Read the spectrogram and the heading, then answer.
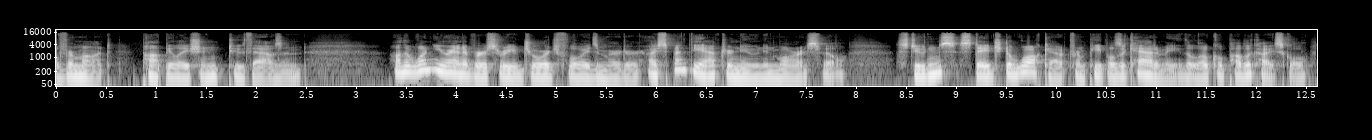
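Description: Measured male radio show host. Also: medium pitch, vocal fry. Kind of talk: scripted radio introduction and interviewing.

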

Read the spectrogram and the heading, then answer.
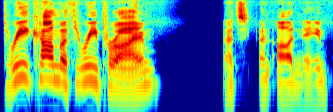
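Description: A man's voice: on the high side, wildly swooping pitch, takes it slowly, fairly bright tone, dry recording, clean studio sound. A middle-aged man co-hosting a casual tech news show, talking with animation and stumbling over hard words. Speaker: podcast co-host.

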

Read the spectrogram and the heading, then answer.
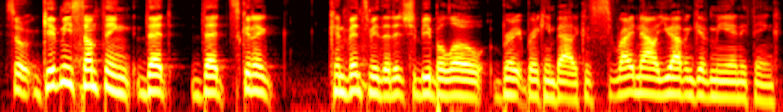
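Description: A man's voice: medium pitch, moderate pace, no echo. Chatty man, dry close sound. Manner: rambling, repeats words when starting sentences. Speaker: podcast co-host. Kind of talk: casual chat.

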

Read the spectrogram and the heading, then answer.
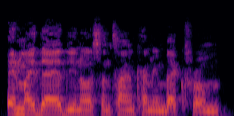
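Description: A man from southern Italy speaking English with an Italian accent as an interview guest, talking in a halting way with many restarts and small laughs. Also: a little high, steady tone, husky. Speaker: guest bartender. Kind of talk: casual interview chat.

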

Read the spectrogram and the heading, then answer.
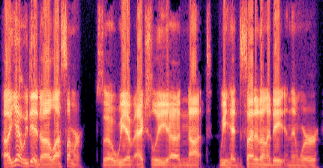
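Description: A man's voice: on the low side, brisk, pushed and bright, clear, resonant tone, no echo. A man from Florida chatting on a podcast, hesitant and full of fillers. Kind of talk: casual chat.

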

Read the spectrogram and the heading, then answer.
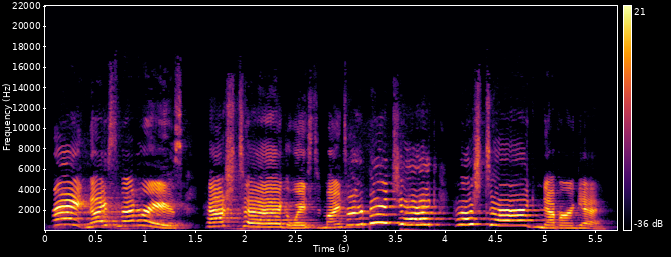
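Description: A woman's voice: extremely high pitch, big pitch swings, measured pace, noisy background, heavily acted. A woman playing an exasperated, sarcastic girlfriend dumping a clingy ex, emphatic and scornful, in a live radio-style comedy sketch.

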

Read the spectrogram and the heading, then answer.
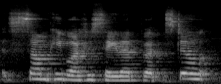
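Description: A woman from Iceland chats as a guest in a relaxed interview. Her voice sits in the middle range, and she thinks aloud with plenty of fillers. The room around her gives a noticeable echo. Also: mid-range voice, brisk. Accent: non-typical Icelandic English accent. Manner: chatty, filler-heavy, reflective. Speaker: flight attendant, interview guest. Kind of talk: casual conversational interview. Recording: echoey room.

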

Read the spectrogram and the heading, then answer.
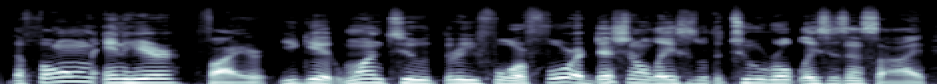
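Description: A man with a smooth, clear voice speaks in a dry, close-sounding space. He hosts a casual review podcast, giving firm opinions in relaxed slang and hammering points by repeating them. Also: fairly high pitch, moderate pace, no room sound. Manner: opinionated, slangy, emphatic repetition. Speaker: podcast host. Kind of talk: casual sneaker review chat.

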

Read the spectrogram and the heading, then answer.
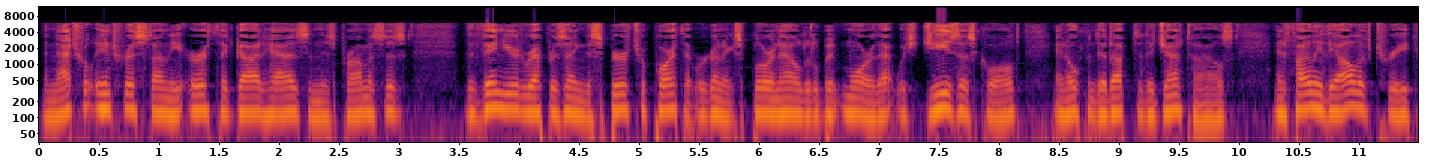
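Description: A man on a discussion panel explaining religious ideas in a deliberate, teacherly way. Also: medium pitch, dry recording. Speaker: panelist on a Bible discussion show. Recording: dull, lo-fi audio.

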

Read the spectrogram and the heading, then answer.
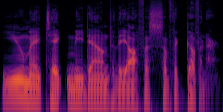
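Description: Man acting a pompous, seething gentleman lobbyist. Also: low voice, expressive, normal speed, clear, resonant tone, no room sound, studio quality. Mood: grudging, stony. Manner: stony, indignant, seething.

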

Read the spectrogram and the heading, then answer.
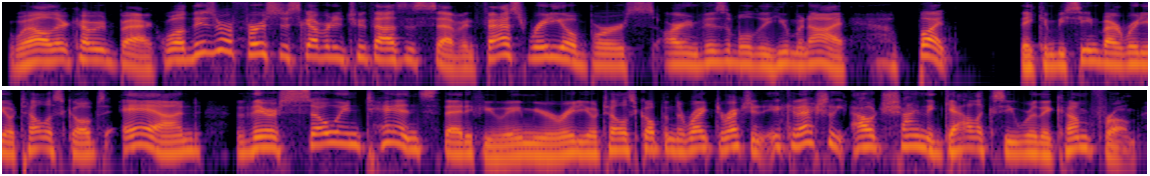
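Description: Lively, higher-pitched man co-hosting a podcast. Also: quick pace, no echo, studio quality. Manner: jokey, conversational. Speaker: podcast co-host. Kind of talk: casual news banter and explaining.

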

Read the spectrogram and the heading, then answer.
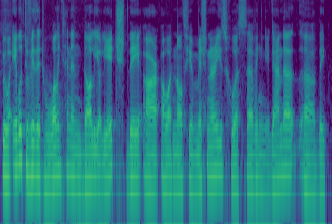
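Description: A man's voice: mid-range voice, brisk. A man on a podcast earnestly telling of a mission trip, often repeating his words. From Kenya. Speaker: podcast co-host, pastor. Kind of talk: casual podcast chat.

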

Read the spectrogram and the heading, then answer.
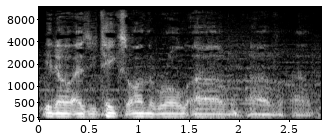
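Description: A man's voice: very deep voice, steady tone, moderate pace, over music. A man hosting a podcast, talking casually about film in a conversational discussion. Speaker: podcast host.

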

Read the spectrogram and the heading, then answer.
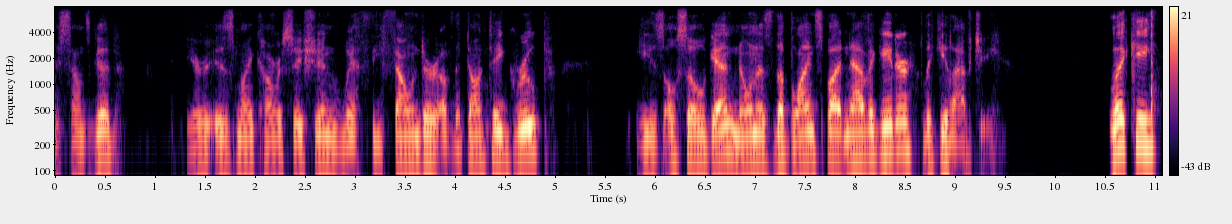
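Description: A man hosts a casual podcast, friendly and full of fillers and restarts. His voice sits at an ordinary pitch and sounds close and dry, with a muffled, lo-fi edge. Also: dry recording. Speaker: podcast host.

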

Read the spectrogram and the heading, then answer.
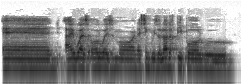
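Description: A man from France, speaking as an interview guest in a thoughtful, halting way with many fillers and restarts. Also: medium pitch, completely flat delivery, warm tone, reverberant, muffled recording. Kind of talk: casual interview chat.

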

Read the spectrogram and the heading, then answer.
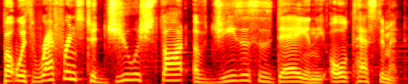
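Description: A man's voice: on the high side, animated, moderate pace, no echo, studio quality. A man giving expository Bible teaching in an explanatory way, putting rhetorical questions to the listener. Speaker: Bible teacher and program host.

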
